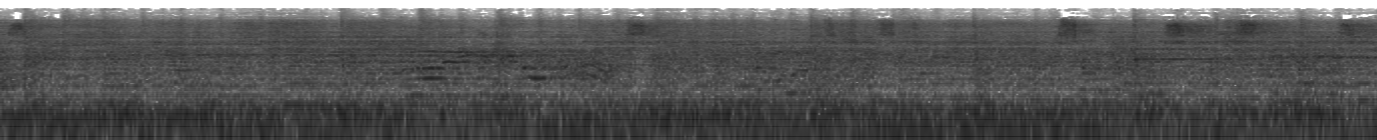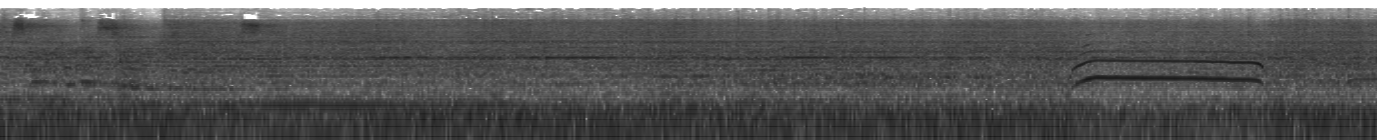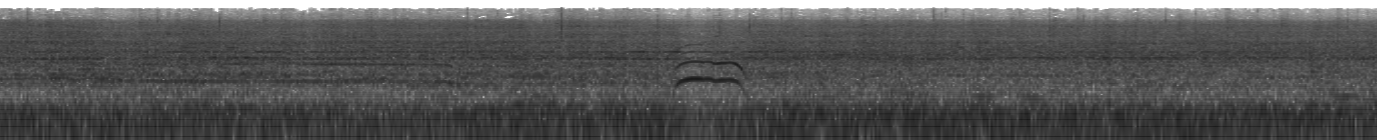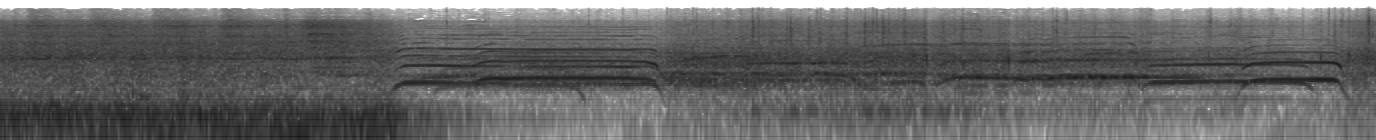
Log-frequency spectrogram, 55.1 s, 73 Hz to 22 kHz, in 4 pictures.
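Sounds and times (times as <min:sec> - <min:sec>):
rock band with string orchestra: 0:00.0 - 0:55.0.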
